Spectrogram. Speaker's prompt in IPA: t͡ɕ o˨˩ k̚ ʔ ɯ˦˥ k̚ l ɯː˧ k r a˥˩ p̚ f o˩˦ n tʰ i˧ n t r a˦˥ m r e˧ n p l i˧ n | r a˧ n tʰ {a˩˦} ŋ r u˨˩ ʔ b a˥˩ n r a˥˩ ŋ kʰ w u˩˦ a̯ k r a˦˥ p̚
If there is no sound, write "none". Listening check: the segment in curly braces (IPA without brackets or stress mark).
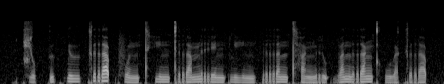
a˩˦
